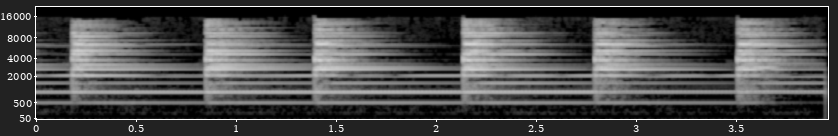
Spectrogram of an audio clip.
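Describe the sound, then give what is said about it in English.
A bell plate, a really big, thick plate of steel on an amplifying box, is struck six times in an uneven, fairly steady rhythm, each clang ringing on like a train bell. The strikes are clear, with no voices. “And the box amplifies, and then it has a bell plate, which is just like a really big, thick plate of steel.”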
